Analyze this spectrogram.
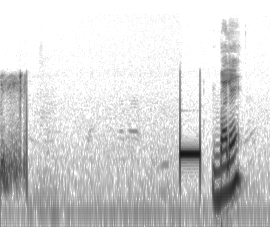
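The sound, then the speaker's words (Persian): A telephone busy tone sounds after a caller's line is cut off during a radio call-in, one short steady mid-pitched beep standing alone, followed by a brief burst of voice. “بله شنونده عزیز، تماس شنونده ما قطع شد”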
